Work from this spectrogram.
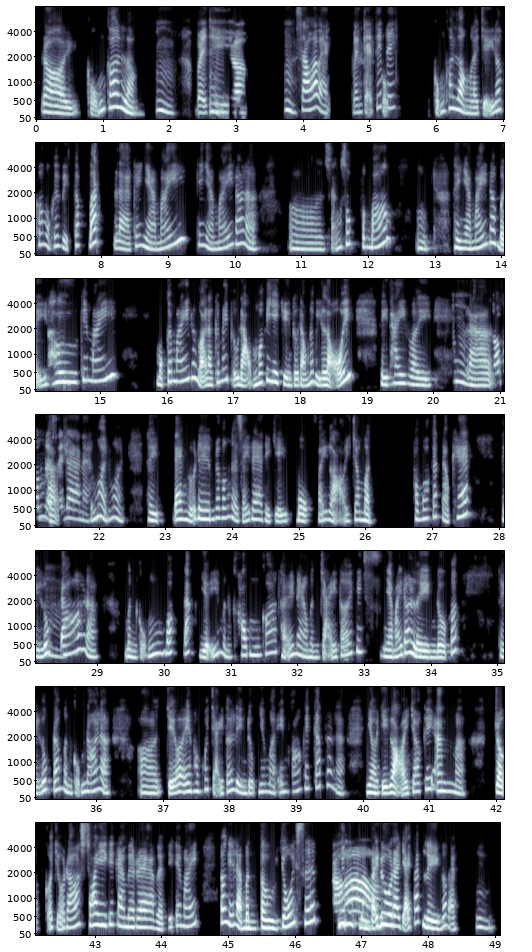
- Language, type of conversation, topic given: Vietnamese, podcast, Bạn sẽ nói gì khi sếp thường xuyên nhắn việc ngoài giờ?
- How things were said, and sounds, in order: tapping; other background noise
